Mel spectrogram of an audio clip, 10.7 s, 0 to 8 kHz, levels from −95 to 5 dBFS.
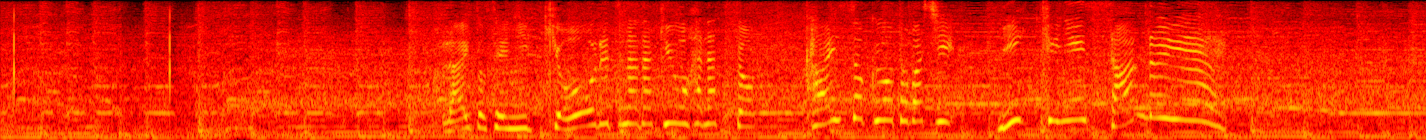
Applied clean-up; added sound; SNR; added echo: none; none; none; none.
